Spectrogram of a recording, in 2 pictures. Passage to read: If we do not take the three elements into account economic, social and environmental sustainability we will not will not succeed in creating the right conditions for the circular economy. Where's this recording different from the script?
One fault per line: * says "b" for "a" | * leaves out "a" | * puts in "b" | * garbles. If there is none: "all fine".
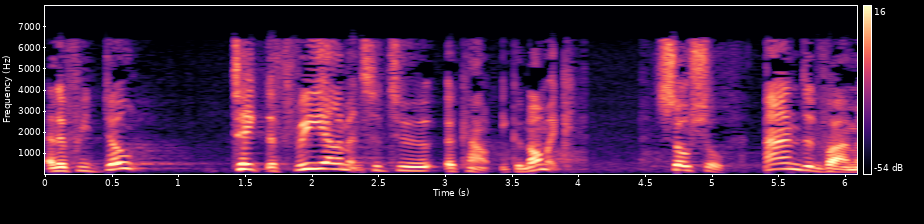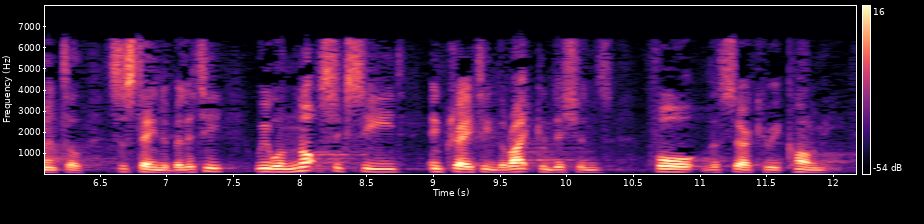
* leaves out "will not"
